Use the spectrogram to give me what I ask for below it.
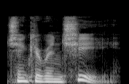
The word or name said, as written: chincherinchee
